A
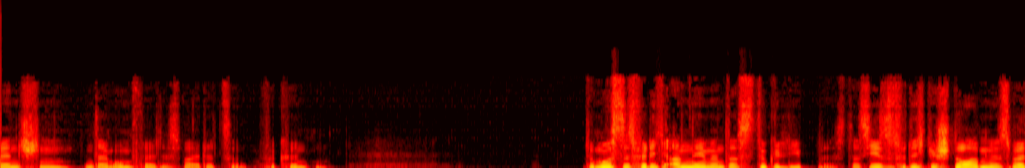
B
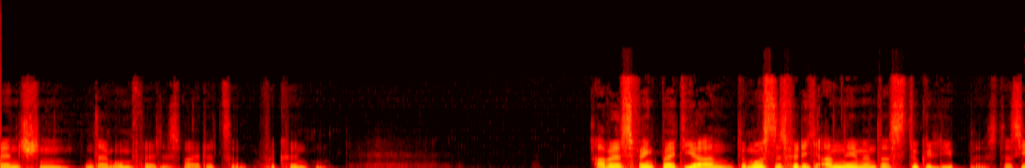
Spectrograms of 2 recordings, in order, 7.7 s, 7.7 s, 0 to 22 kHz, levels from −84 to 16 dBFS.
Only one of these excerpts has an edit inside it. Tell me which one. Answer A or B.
A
